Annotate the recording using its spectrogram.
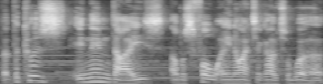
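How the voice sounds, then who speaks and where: Over music in the background, a man with a South London accent speaks at a fairly quick pace. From South East London. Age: 60s. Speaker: former bodyguard, children's author. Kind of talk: interview answer.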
